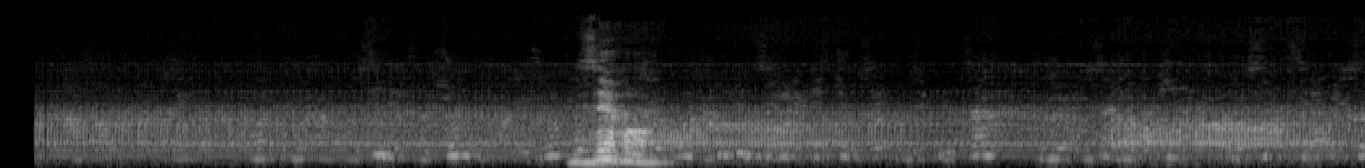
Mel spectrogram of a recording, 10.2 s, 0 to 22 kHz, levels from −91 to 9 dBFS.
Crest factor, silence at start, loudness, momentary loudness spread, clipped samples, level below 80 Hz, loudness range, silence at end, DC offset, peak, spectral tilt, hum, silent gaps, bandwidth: 26 dB; 0.25 s; -34 LUFS; 19 LU; under 0.1%; -72 dBFS; 13 LU; 0 s; under 0.1%; -8 dBFS; -8 dB/octave; none; none; 15.5 kHz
